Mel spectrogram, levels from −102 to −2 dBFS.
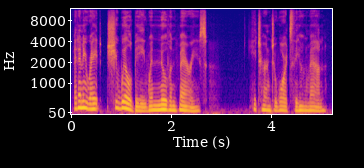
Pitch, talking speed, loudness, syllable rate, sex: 140 Hz, 170 wpm, -19 LUFS, 4.8 syllables/s, female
